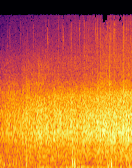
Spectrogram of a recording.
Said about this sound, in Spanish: están recibiendo el aplauso de los asistentes a este.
